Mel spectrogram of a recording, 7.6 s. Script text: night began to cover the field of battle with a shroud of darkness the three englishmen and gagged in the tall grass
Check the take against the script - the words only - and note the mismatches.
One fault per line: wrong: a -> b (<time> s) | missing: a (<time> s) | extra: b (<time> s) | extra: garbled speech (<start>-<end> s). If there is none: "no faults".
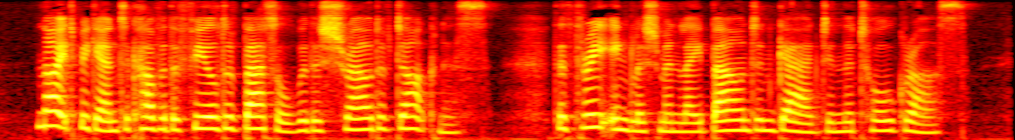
extra: lay bound (5.1 s)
